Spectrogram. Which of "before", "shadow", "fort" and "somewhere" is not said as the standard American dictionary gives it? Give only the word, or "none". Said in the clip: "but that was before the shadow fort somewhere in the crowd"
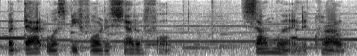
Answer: fort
